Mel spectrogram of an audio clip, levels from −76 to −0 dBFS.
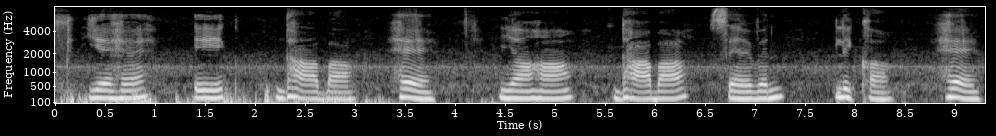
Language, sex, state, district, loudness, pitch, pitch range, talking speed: Hindi, female, Chandigarh, Chandigarh, -14 LUFS, 175 Hz, 160-195 Hz, 60 wpm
